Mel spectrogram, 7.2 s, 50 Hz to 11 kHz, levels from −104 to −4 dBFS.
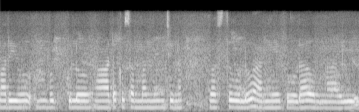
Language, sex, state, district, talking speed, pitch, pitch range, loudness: Telugu, female, Andhra Pradesh, Annamaya, 75 wpm, 195 Hz, 190-195 Hz, -15 LUFS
